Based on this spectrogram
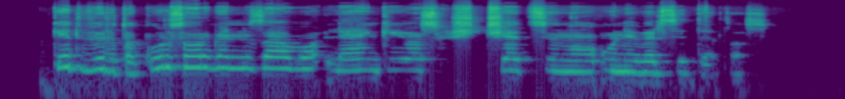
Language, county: Lithuanian, Vilnius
